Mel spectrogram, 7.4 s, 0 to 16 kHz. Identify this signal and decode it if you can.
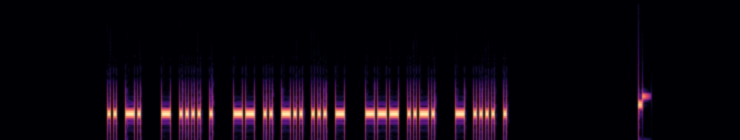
Morse code, heard as a keyed tone, about 40 wpm, 700 Hz. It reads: IN THE MIDST OF THE
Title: Sets of 5 Words 40wpm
